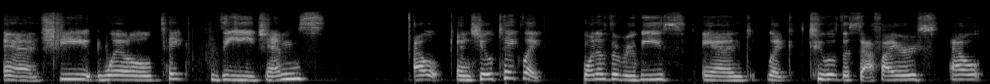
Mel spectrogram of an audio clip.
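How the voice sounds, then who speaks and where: Unhurried woman at a tabletop game. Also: medium pitch, fairly even intonation, rough recording. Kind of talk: casual improvised roleplay chat.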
